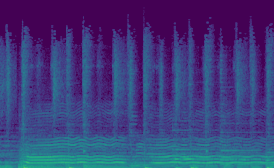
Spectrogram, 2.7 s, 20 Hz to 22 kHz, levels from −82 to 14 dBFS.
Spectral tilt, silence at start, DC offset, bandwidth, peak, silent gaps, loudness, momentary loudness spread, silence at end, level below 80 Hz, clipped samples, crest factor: -4.5 dB/octave; 0 s; under 0.1%; 19.5 kHz; -8 dBFS; none; -24 LUFS; 5 LU; 0 s; -36 dBFS; under 0.1%; 16 dB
